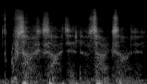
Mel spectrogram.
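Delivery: soft, voiceless whisper; excited whisper. Real, not acted. Host confides excitement after the song, whispering. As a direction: whisper it like a barely contained secret.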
